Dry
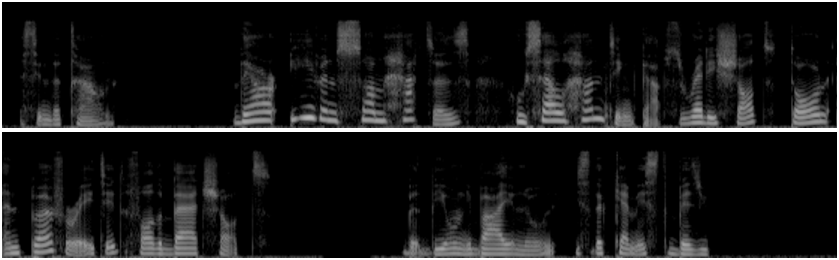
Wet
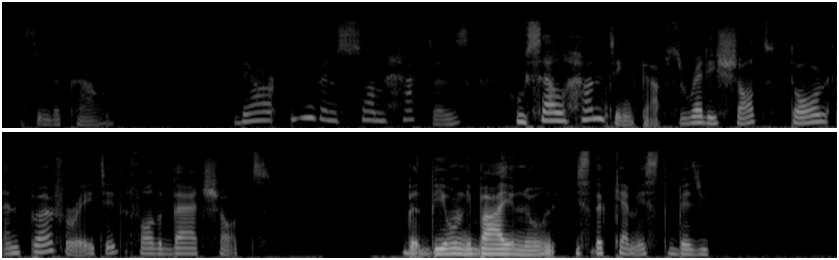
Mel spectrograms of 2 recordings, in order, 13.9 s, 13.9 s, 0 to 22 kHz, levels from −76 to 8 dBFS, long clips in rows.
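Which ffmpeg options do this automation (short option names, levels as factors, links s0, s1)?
-af "volume=1.78,afade=t=in:st=3.67:d=0.67:silence=0.298538,afade=t=in:st=9.11:d=1.5:silence=0.237137,afade=t=out:st=11.34:d=0.8:silence=0.316228"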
